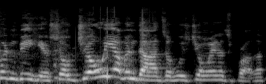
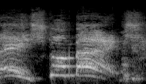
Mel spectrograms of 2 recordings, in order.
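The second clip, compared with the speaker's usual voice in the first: put-on very shrill, very high, full-blast yell; 10 semitones higher than usual. Retelling how a man drove up looking for two workers: retelling a yell. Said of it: "he yells up".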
